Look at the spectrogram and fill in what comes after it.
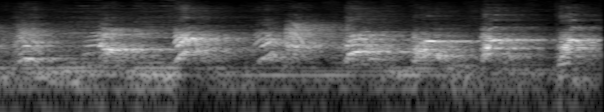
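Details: Scottish Terrier puppies, two pups of four and five months, barking indoors at home: a quick run of about eight sharp, high yelping barks, unevenly spaced, roughly three per second, with a person's voice close by.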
